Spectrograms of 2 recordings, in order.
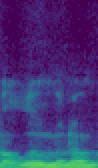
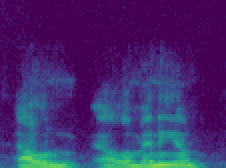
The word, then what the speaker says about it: aluminium: And he was pronouncing aluminum. How do you guys say it? Aluminium. Aluminium. Yeah. We pronounce it the right way.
